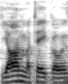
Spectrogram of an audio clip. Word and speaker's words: Jan Matejko: He's looking to the stars from his tower, and here we can see Matejko, I think Jan Matejko is, I believe, how that will be pronounced.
